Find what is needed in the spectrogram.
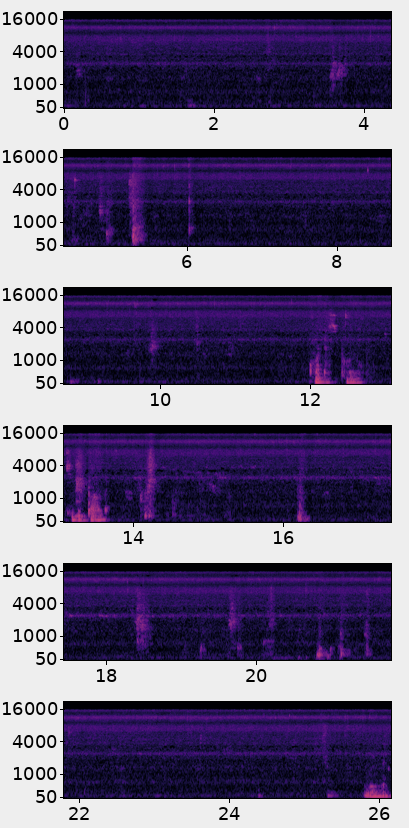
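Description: Hot oil with garlic, onion and spices frying in a pan: a faint, steady sizzle, with a few scattered clicks and knocks, most of them about halfway through.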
